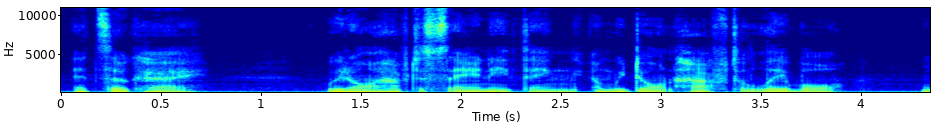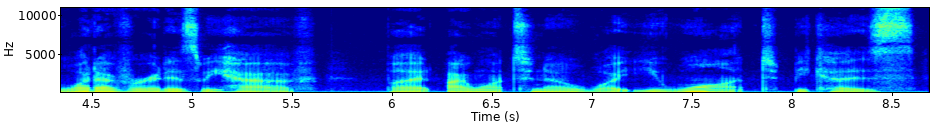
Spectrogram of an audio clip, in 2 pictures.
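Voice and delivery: put-on low, soft, reassuring boy's voice; soft reassurance. Tsukishima calming Hinata, low soft reassurance. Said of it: "a soft, reassuring smile".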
